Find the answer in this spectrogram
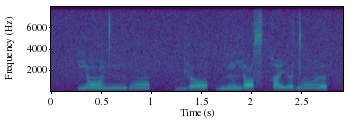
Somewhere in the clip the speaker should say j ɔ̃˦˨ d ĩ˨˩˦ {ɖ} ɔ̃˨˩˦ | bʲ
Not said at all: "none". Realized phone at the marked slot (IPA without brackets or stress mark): ɡ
